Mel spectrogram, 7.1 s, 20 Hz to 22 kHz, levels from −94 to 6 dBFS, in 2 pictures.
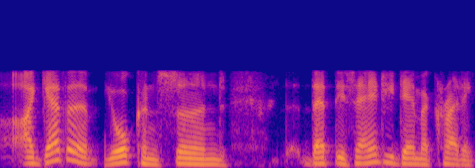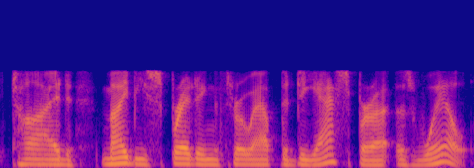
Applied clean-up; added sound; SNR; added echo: none; none; none; none.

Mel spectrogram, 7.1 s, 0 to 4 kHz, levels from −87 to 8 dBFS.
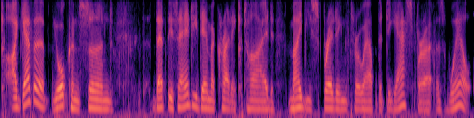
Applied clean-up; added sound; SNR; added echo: neural diffusion model UNIVERSE++.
